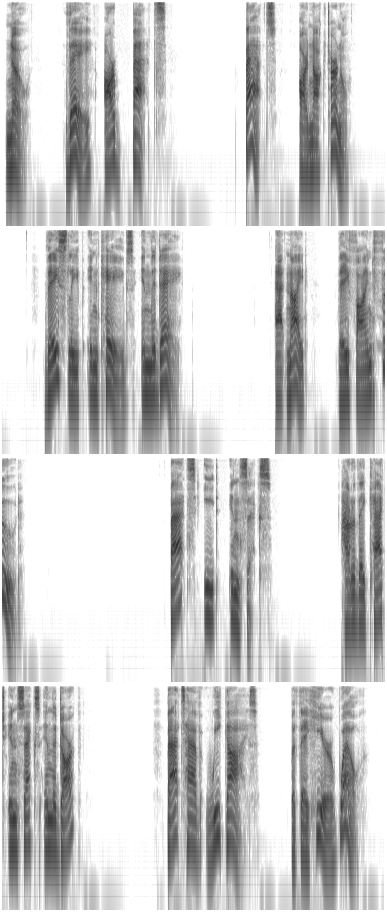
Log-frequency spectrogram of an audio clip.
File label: Audio American English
